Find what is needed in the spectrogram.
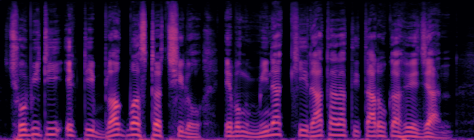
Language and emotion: Bengali, neutral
